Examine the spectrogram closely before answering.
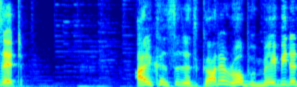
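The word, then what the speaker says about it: гардероб: Yeah, because like if I were to just pronounce what I see here, it would be like tap a pope. One sec, woman. Thanks. Thank you. It's really interesting that they garderobe.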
